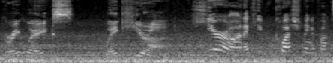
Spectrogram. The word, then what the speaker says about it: Huron: Huron. I keep questioning if I'm saying it correctly. You're saying it perfectly. Huron.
